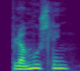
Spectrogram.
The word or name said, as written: blåmusling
